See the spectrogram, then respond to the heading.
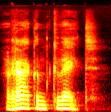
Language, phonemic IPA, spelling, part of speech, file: Dutch, /ˈrakə(n) ˈkwɛit/, raken kwijt, verb, Nl-raken kwijt.ogg
- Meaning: inflection of kwijtraken: 1. plural present indicative 2. plural present subjunctive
